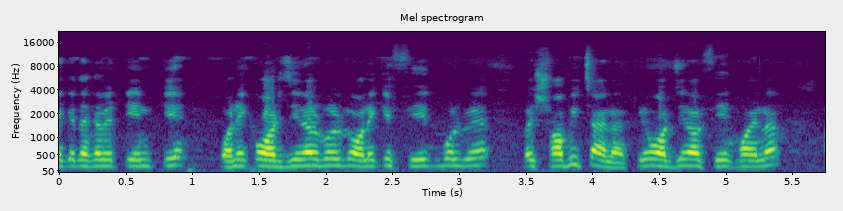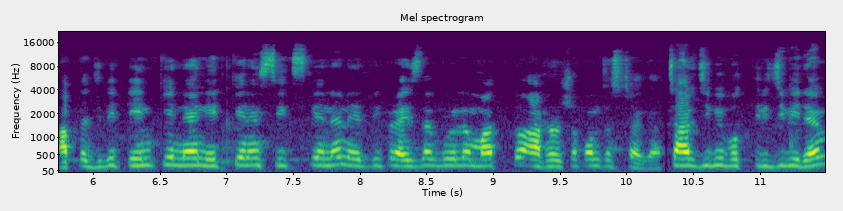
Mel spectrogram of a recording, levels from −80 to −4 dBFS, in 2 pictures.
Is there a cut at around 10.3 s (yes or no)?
yes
